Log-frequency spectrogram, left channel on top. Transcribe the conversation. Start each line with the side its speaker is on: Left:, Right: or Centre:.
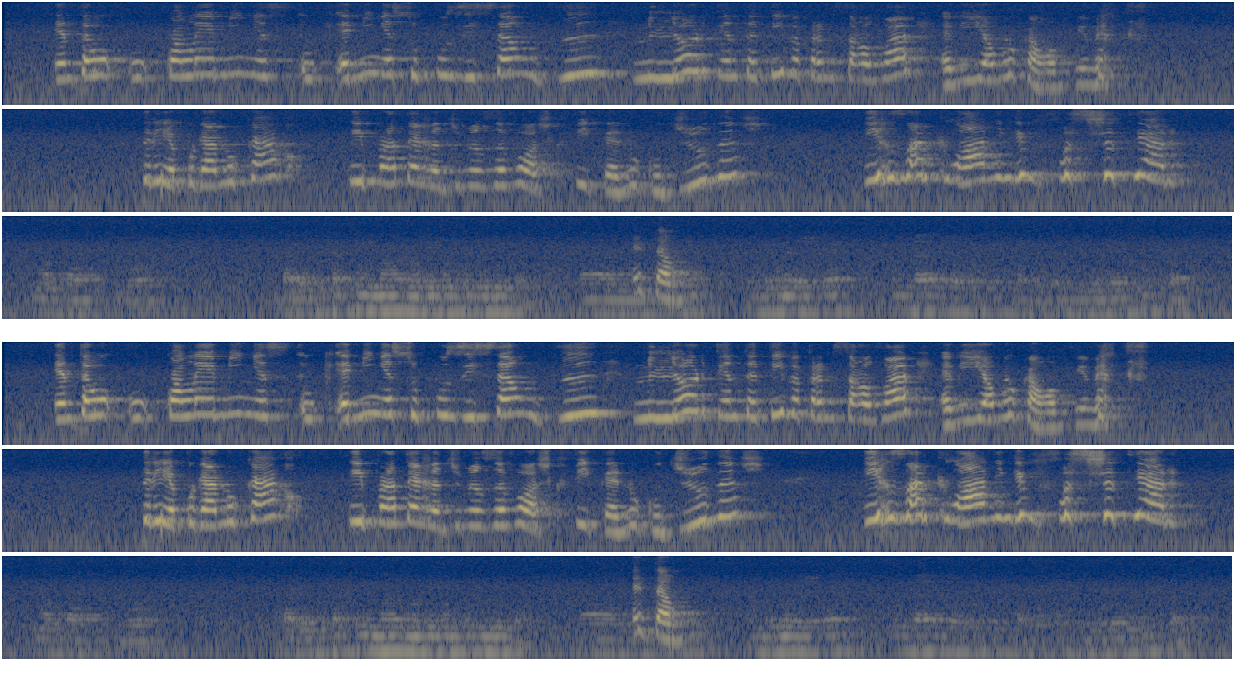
Right: Então, o, qual é a minha, a minha suposição de melhor tentativa para me salvar, a mim e ao meu cão, obviamente? <laughs> Seria pegar no carro, ir para a terra dos meus avós, que fica no cu de Judas, e rezar que lá ninguém me fosse chatear.
Left: Ok, boa. Epá, eu por acaso tinha uma, uma visão um bocadinho diferente. Ahm,
Right: Então,
Left: em, pri- em primeiro aspecto, eu já, já estou a pensar em sobrevivência, portanto,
